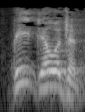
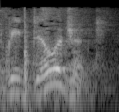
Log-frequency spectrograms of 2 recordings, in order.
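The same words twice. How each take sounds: First: "diligent" pushed up and hit harder on the repeat; emphatic repeat. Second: Said in the usual way. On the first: Shown as a demonstration. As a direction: drive home "diligent" as a command. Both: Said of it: "Paul says".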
